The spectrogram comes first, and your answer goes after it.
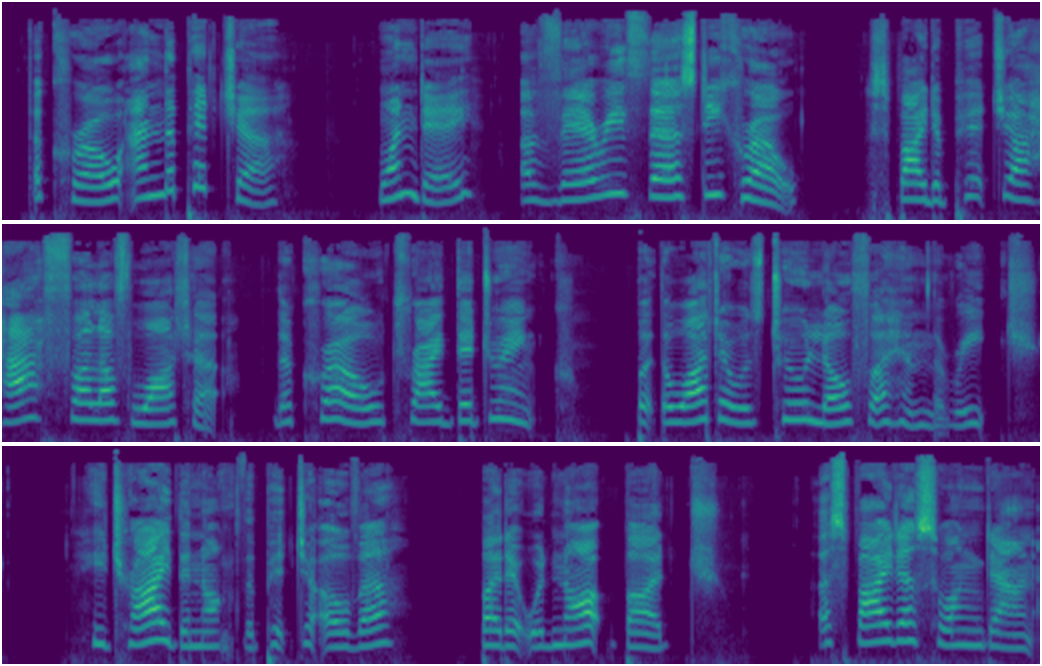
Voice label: eng british boy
